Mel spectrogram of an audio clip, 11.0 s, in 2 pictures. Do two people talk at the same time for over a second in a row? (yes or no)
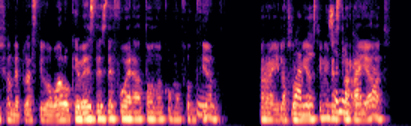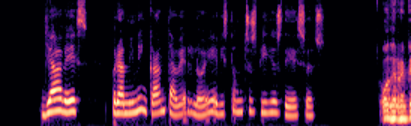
yes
